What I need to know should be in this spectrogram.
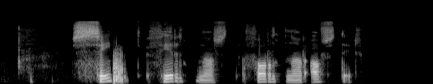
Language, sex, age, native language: Icelandic, male, 20-29, Icelandic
